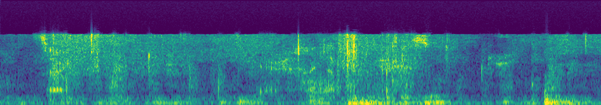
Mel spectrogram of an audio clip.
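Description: Faint handling noise from a clip-on microphone being fitted to a speaker's clothing: scattered soft bumps and rustles, with a few brief clicks.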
